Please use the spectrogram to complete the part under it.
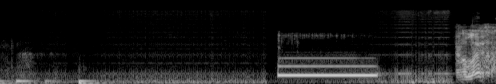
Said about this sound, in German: Ich rufe ihn jetzt einfach mal an. So, jetzt probieren wir das mal. Das wird doch hundertprozentig wieder funktionieren.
